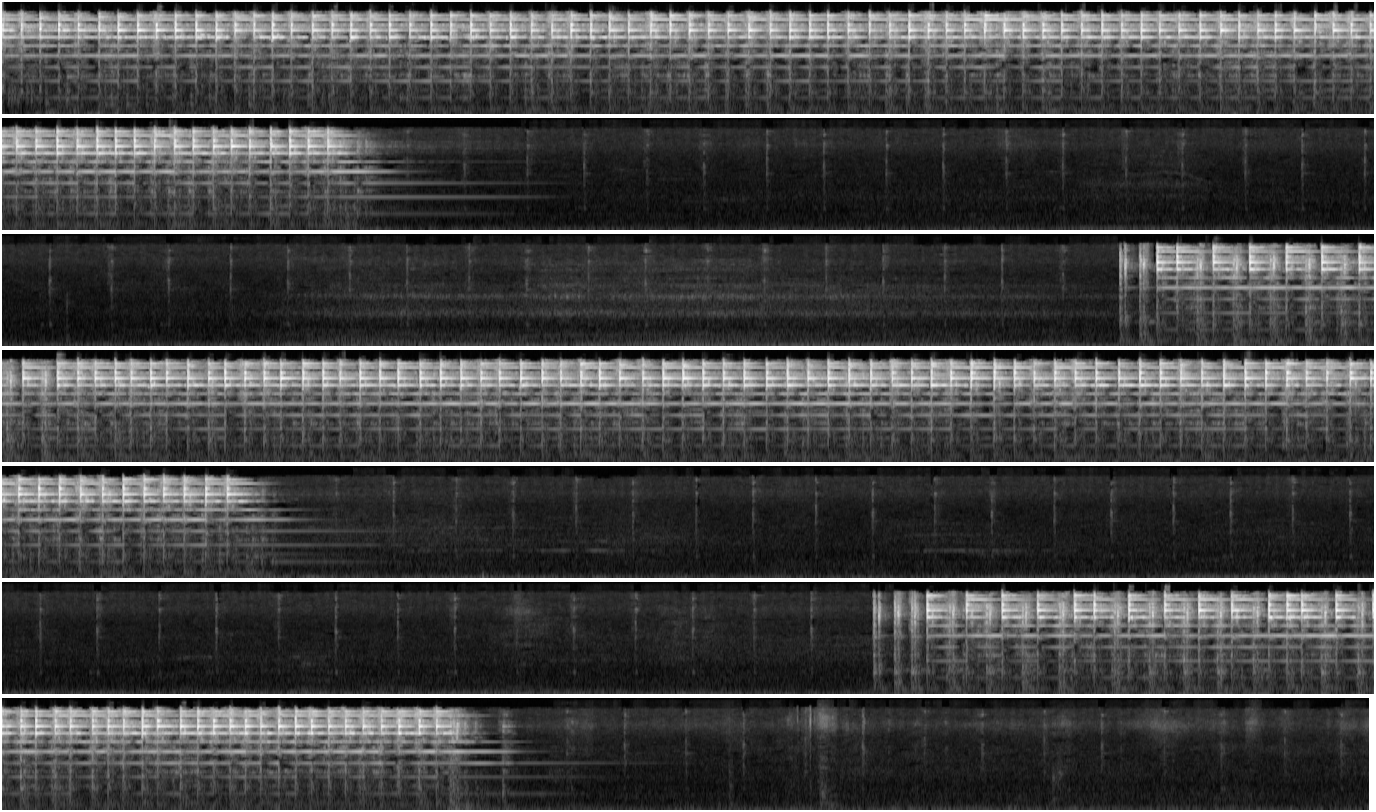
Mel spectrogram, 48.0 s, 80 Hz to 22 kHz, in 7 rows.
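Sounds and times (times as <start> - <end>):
alarm clock bell ringing: 0.0 - 9.6, 19.3 - 29.4, 38.7 - 44.3
clock ticking: 0.0 - 47.9.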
